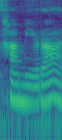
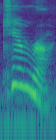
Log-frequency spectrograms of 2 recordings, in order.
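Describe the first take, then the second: First: The word is said with three syllables. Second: The word is said with two syllables. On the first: The speaker calls it wrong. "ไม่ใช่" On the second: The speaker calls it right. "มี2 พยางค์เท่านั้นนะ"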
